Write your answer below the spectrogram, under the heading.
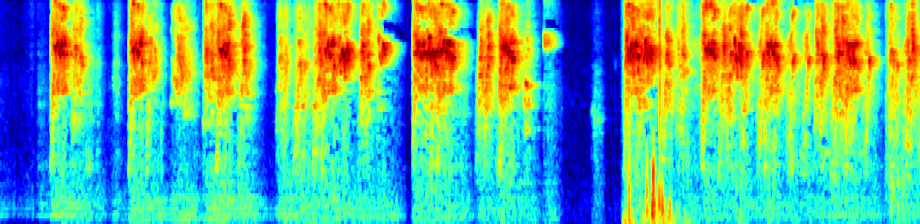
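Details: Lovebird chick being hand-fed, uttering an almost continuous stream of raspy, wheezing begging screeches in uneven pulses, interrupted once by a dull thump of handling.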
